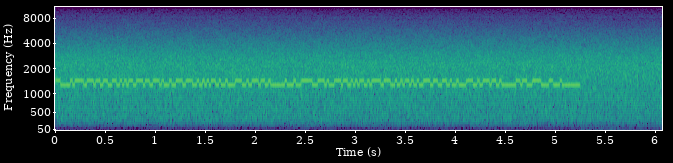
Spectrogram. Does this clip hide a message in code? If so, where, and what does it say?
Yes: RTTY (45.45 baud, 170 Hz shift) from 0.0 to 5.2 s, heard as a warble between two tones, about 1360 Hz centre, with radio static. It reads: … IS HANS, QTH SENDAI, LOC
